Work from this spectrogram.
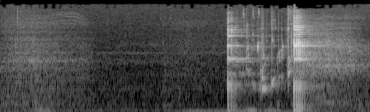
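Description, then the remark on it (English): Two sharp, bright clinks of glass or metal a moment apart, fairly loud, as cocktail ingredients (blended scotch, single malt scotch, honey ginger simple syrup, lemon juice) go into a cocktail shaker, after a quiet stretch with faint background hiss and no talking. “Throw it into a cocktail shaker.”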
